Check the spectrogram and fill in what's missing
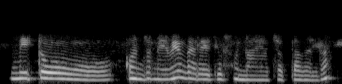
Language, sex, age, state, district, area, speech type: Telugu, female, 30-45, Andhra Pradesh, N T Rama Rao, urban, conversation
